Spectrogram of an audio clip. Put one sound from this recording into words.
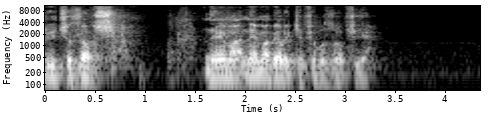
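A middle-aged man speaks close up with animation.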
